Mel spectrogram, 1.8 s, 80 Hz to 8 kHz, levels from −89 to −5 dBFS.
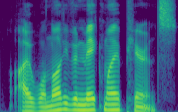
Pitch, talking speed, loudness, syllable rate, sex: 130 Hz, 235 wpm, -19 LUFS, 7.5 syllables/s, male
